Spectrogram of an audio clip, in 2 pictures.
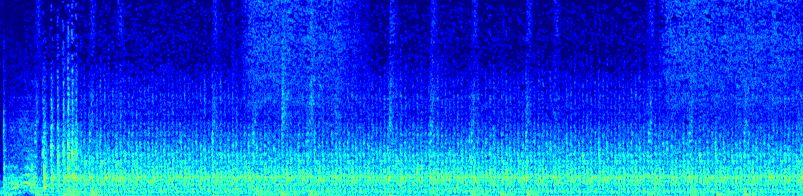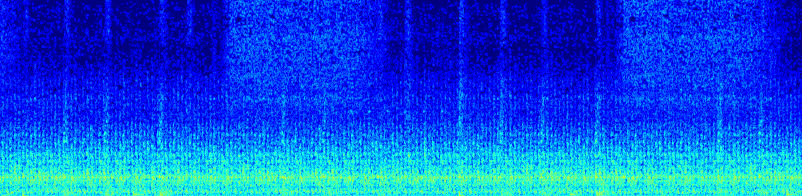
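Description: Tractor engine running steadily at idle. It cuts in abruptly at full level, and its pattern repeats every few seconds like a looped engine sound effect.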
